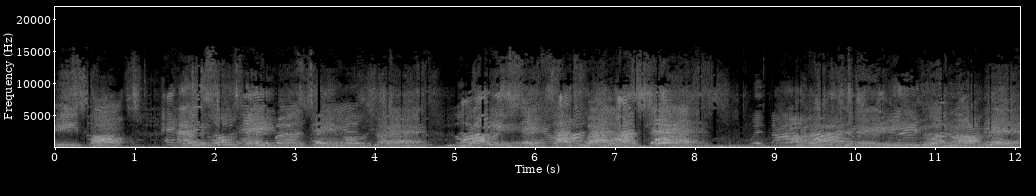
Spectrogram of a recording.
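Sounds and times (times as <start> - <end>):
children singing in unison: 0.0 - 8.3, 9.0 - 12.0.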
